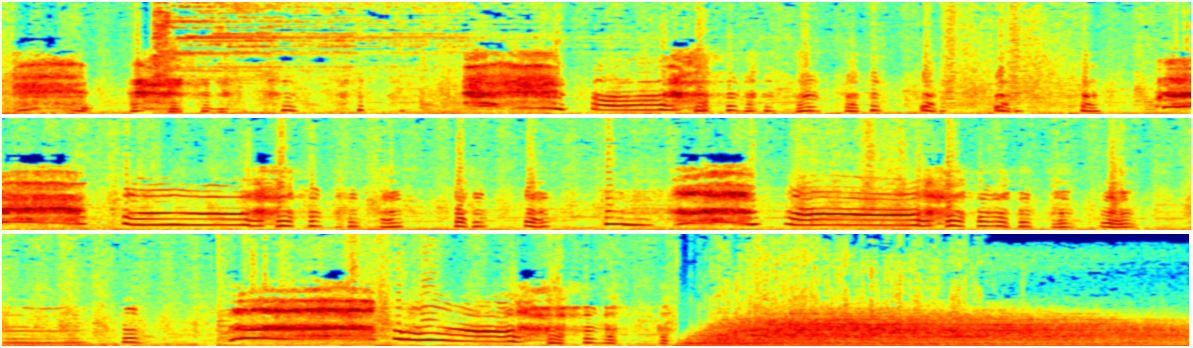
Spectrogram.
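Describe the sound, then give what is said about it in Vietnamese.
A woman sobbing and wailing in repeated bouts, with wavering, rising and falling moans and choked breaths, loud and continuous, ending in a burst of harsh breathy hiss. “Người Hinh bỗng nhũn ra, hai chân từ từ khuỵu xuống. Cô gục đầu khóc nức nở.”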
